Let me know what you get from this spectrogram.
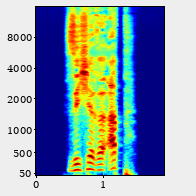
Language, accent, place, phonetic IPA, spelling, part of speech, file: German, Germany, Berlin, [ˌzɪçəʁə ˈap], sichere ab, verb, De-sichere ab.ogg
- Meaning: inflection of absichern: 1. first-person singular present 2. first-person plural subjunctive I 3. third-person singular subjunctive I 4. singular imperative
